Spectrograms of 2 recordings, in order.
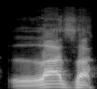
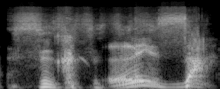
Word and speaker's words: Lazah: By Laza CRA. Liisa. Liza.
